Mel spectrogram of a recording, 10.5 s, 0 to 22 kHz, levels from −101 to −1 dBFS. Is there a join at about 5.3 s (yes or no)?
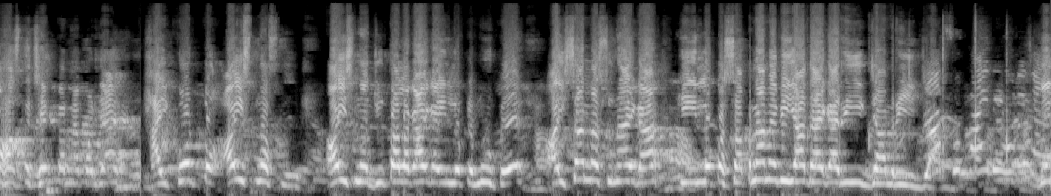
no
